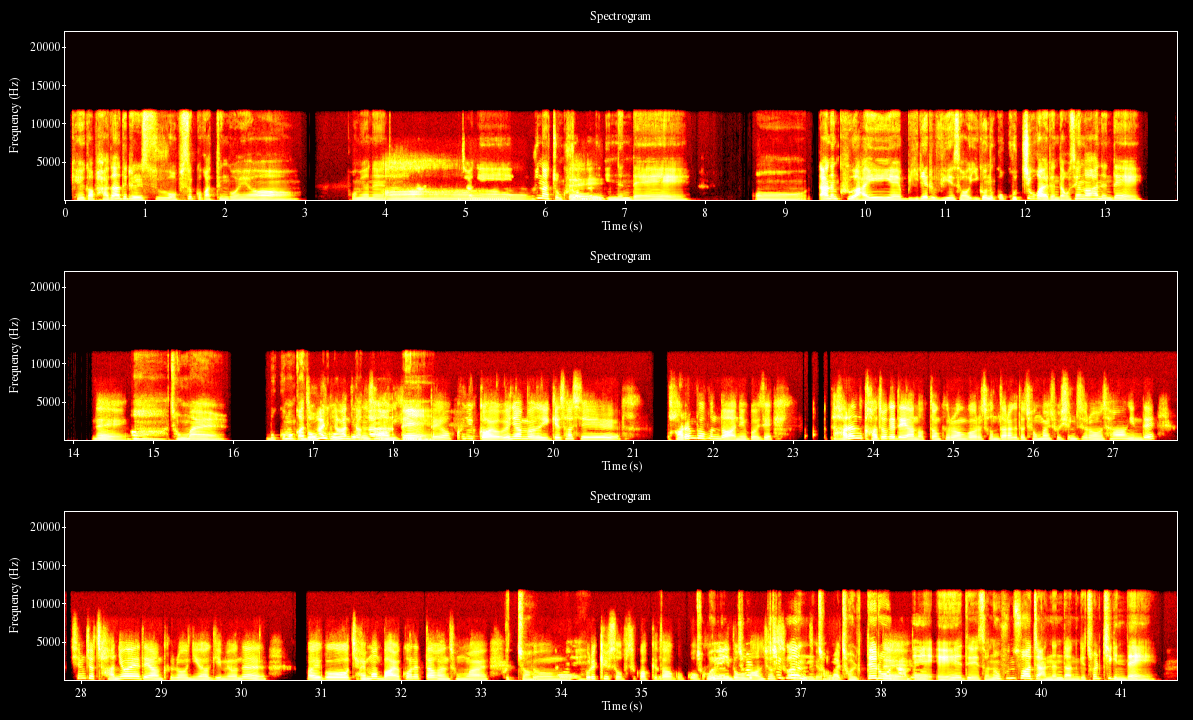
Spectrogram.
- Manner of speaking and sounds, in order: unintelligible speech; other background noise
- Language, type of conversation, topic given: Korean, advice, 상대의 감정을 고려해 상처 주지 않으면서도 건설적인 피드백을 어떻게 하면 좋을까요?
